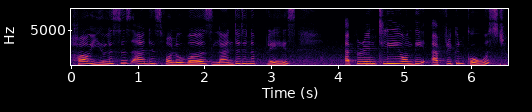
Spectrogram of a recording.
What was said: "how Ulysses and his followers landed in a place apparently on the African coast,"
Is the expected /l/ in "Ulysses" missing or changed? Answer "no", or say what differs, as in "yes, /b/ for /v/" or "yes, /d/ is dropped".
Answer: no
